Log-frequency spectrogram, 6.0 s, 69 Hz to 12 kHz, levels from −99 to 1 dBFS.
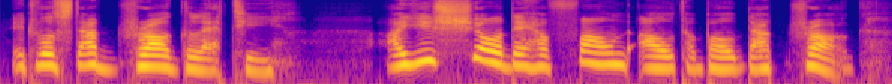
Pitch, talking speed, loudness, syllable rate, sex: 205 Hz, 140 wpm, -17 LUFS, 3.7 syllables/s, female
